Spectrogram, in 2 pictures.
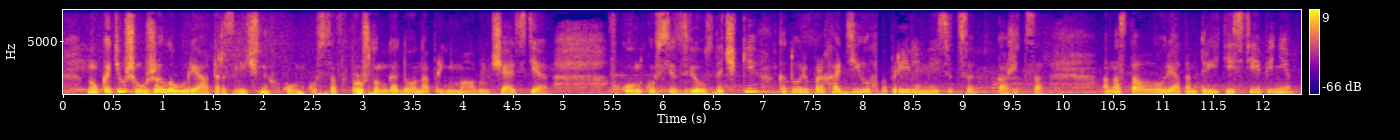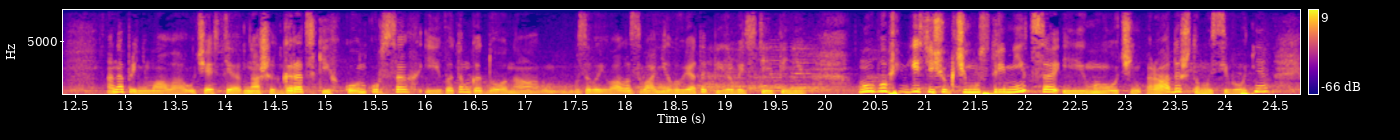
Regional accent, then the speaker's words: Novouralsk, Sverdlovsk Oblast, Russia; преподаватель по классу гитары, баяна, город Новоуральск.

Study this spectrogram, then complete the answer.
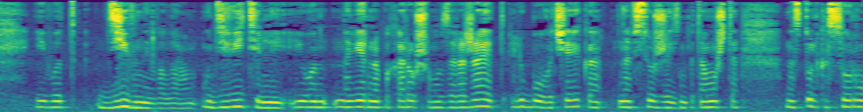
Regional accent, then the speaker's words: Yekaterinburg, Sverdlovsk Oblast, Russia; Мы из Екатеринбурга

